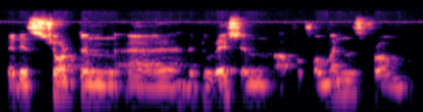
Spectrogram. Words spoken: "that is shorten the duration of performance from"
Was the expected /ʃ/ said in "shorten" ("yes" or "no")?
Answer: yes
